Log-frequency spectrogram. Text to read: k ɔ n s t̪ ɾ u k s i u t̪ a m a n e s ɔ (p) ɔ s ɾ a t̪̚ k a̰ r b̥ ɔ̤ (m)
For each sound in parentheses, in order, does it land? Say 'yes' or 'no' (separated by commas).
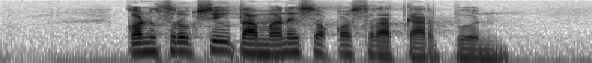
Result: no, no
